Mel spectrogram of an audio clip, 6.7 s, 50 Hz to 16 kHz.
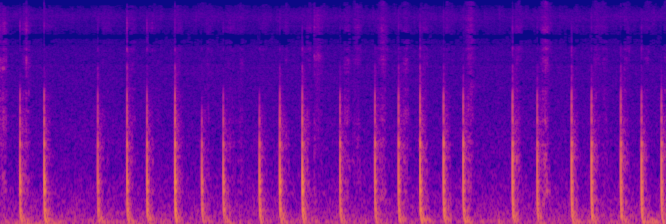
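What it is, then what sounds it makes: Stylus writing on a tablet with matte paper-like screen film. A plastic stylus writes on an iPad lying flat with a matte plastic paper-like film over its glass screen, tapping and scratching across the surface. About 25 short, dry taps stand apart, with soft scratchy strokes between them and almost no ring after each tap.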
